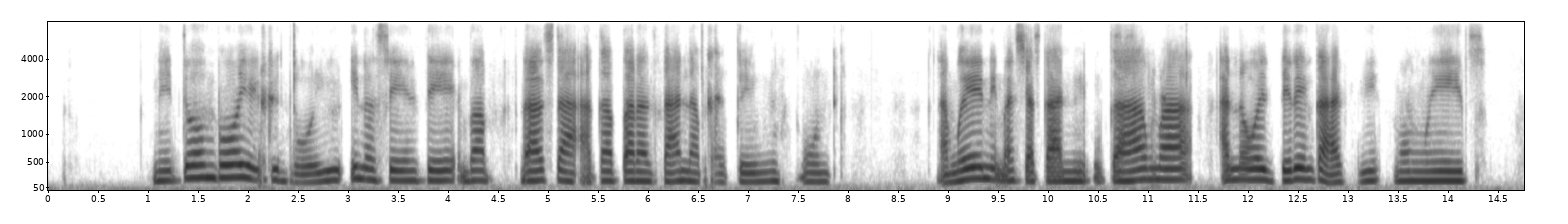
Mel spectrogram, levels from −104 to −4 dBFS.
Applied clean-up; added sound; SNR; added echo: neural diffusion model UNIVERSE++.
